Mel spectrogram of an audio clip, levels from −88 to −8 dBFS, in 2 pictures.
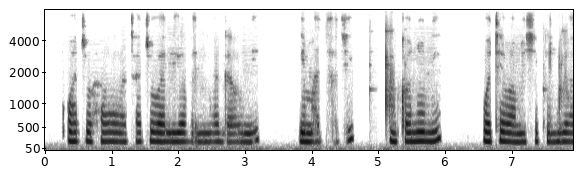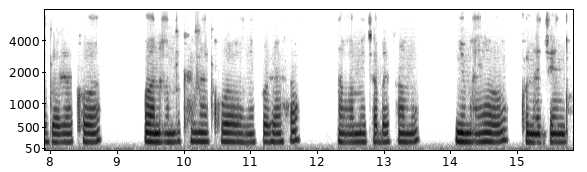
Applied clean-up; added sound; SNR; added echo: neural diffusion model UNIVERSE++.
